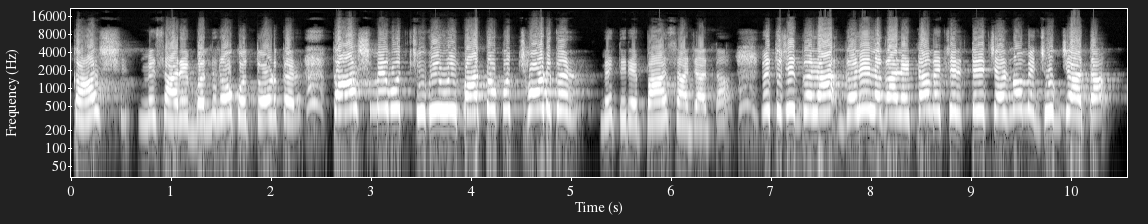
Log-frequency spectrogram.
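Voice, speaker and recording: A sorrowful brother cries out in remorse, voiced by a woman telling a sermon story. The voice sits very high and pleads in a tearful lament. A long reverb trails each line in the hall. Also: unhurried, hardly any pauses, a bit bright. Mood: anguished. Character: grieving older brother, remorseful and desperate.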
